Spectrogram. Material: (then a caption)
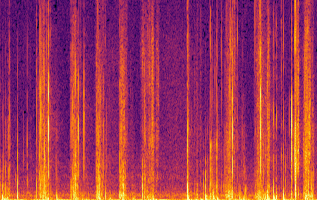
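Waxed cotton. A beeswax-coated cotton wrap, folded and rolled, is crinkled and squeezed with the fingers. Dense, stiff crinkling and crackling come in quick bursts, with sharp bright snaps over a soft, low rustle. Each crackle stops almost instantly, with no ring.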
